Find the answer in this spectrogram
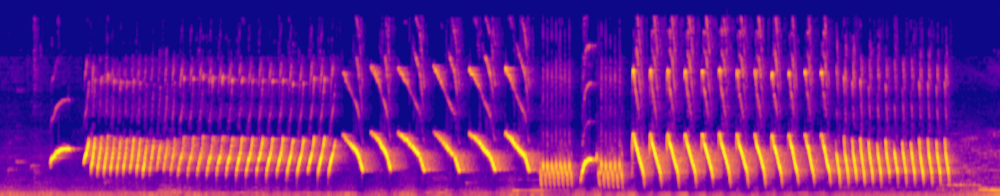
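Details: Canary singing to coax quiet canaries into song: long rolling trills of rapidly repeated notes, shifting between fast buzzy rolls and clearer sweeping syllables, with a short break around six seconds, then another extended trill.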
